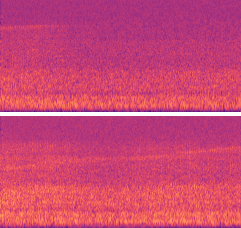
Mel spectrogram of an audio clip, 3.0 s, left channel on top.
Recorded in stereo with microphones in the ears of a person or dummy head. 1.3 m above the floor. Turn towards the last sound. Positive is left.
No sound to turn to.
